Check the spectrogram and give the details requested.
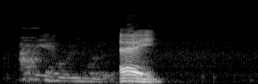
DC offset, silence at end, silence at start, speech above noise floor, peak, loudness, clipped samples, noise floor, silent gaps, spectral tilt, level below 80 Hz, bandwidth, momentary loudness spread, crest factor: under 0.1%; 1 s; 0.2 s; 42 dB; -2 dBFS; -15 LUFS; under 0.1%; -59 dBFS; none; -7.5 dB/octave; -56 dBFS; 7 kHz; 22 LU; 18 dB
